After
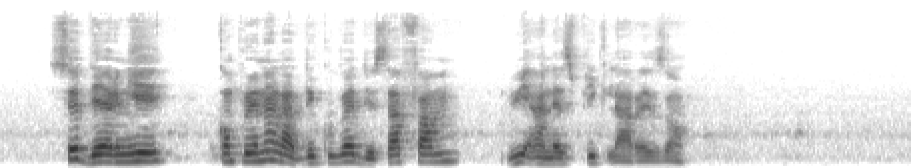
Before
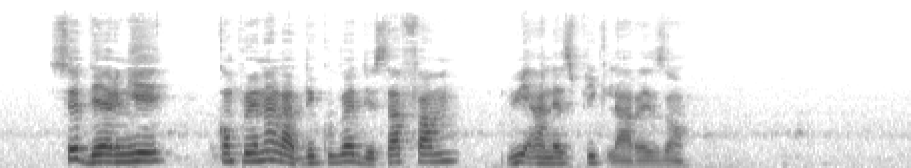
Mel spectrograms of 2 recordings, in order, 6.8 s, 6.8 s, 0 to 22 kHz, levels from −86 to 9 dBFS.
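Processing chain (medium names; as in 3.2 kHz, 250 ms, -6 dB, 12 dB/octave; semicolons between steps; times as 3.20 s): high-pass 220 Hz 24 dB/octave; trim +3.5 dB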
